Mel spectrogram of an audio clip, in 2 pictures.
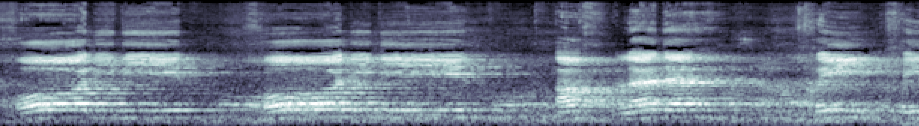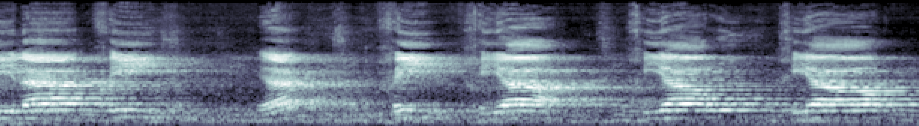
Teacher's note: Kha dibaca tebal, terangkatnya pangkal lidah.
